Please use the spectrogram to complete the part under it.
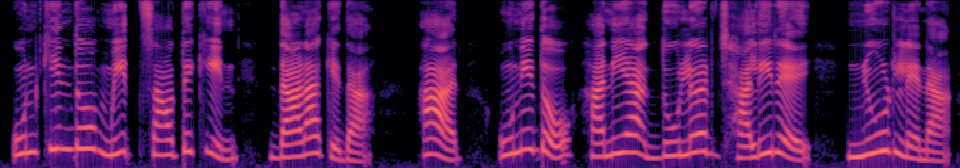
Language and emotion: Santali, neutral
